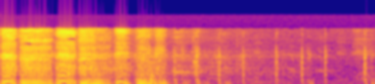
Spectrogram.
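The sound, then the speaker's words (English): A voice imitates heavy, rhythmic panting of someone out of breath while running: loud, quick gasping bursts that trail off into softer breaths and faint clicks. “Now, I will say I do hear my breathing.”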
